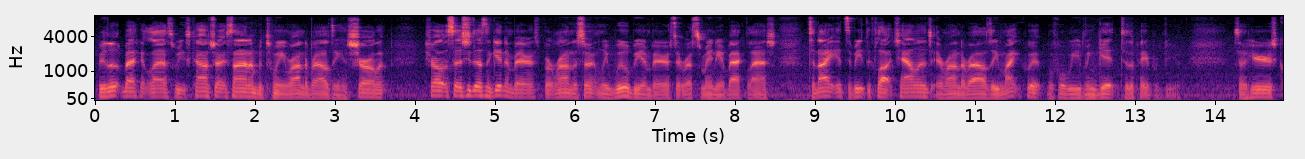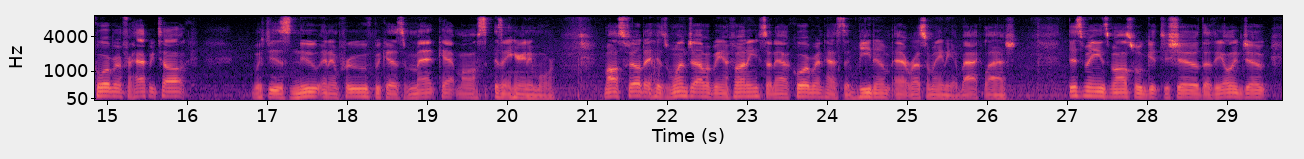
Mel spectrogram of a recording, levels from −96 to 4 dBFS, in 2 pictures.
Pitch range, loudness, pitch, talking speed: 80-105 Hz, -27 LUFS, 90 Hz, 190 wpm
